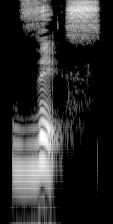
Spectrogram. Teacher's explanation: that's the buzzing th sound in the word this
